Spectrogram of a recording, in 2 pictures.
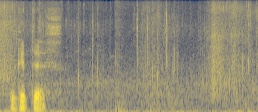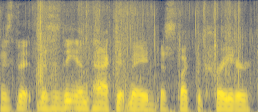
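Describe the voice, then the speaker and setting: Walking through rural woods with a handheld camera, a male vlogger excitedly shows viewers storm damage, calling them "guys" and breaking off mid-sentence to restart. His voice is medium-pitched at normal speed, with background noise present.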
